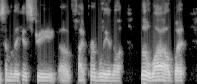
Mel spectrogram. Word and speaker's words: hyperbole: let's get started uh hyperbole that's how you say it not uh how the british say it sometimes and uh you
